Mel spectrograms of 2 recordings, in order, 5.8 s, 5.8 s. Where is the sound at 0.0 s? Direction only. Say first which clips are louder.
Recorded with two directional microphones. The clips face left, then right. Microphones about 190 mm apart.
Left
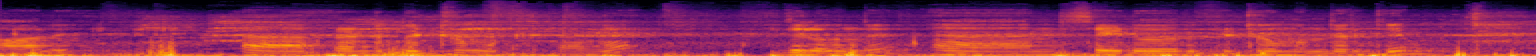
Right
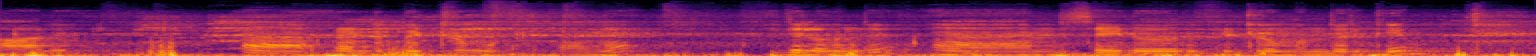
Even; centre (ahead or behind).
